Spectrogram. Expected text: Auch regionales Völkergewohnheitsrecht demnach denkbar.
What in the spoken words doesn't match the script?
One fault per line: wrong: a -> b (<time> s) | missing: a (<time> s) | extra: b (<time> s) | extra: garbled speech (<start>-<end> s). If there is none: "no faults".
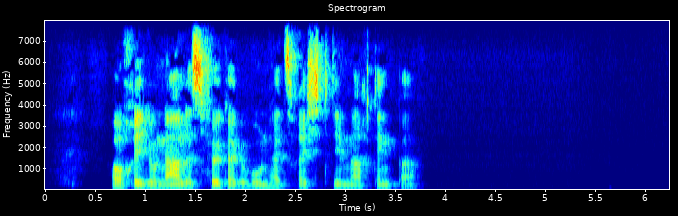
no faults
